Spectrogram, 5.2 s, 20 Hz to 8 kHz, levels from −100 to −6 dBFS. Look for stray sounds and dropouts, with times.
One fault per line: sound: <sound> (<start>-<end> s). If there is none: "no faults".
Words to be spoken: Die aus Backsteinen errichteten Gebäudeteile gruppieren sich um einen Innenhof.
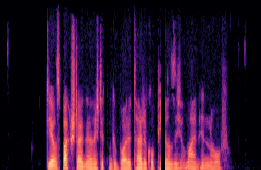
sound: dropout (3.2-3.3 s)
